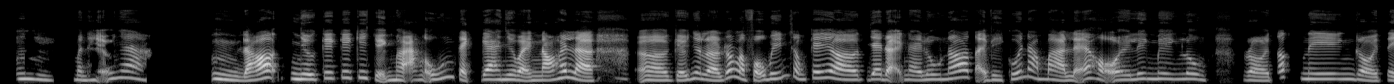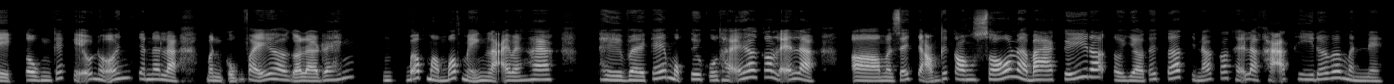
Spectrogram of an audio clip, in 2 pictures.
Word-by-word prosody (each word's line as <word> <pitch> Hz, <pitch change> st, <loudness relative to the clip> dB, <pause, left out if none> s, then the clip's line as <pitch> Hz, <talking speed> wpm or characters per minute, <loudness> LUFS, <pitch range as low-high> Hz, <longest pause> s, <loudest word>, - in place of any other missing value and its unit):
Ừm, 255 Hz, 0 st, -1 dB, 0.4 s
mình 210 Hz, -2 st, -5 dB
hiểu 200 Hz, 0 st, -1 dB
nha. 295 Hz, -6 st, -2 dB, 0.6 s
Ừm, 225 Hz, -7 st, 0 dB
đó, 200 Hz, -, +9 dB
như 245 Hz, -2 st, +3 dB
cái 285 Hz, +5 st, +1 dB
cái 305 Hz, +1 st, 0 dB
cái 300 Hz, 0 st, -3 dB
chuyện 205 Hz, -8 st, +1 dB
mà 200 Hz, -, +3 dB
ăn 215 Hz, -, +5 dB
uống 280 Hz, +10 st, -3 dB
tẹt -, -, +4 dB
ga 225 Hz, 0 st, +4 dB
như 225 Hz, -1 st, -1 dB
bạn 190 Hz, 0 st, +4 dB
nói 200 Hz, +11 st, +5 dB
là, 175 Hz, -, +8 dB, 0.4 s
ờ, 195 Hz, -2 st, +2 dB
kiểu 190 Hz, 0 st, +1 dB
như 265 Hz, +3 st, -1 dB
là, 200 Hz, -6 st, +5 dB
rất 330 Hz, -, +1 dB
là -, -, +3 dB
phổ 220 Hz, -, 0 dB
biến 265 Hz, +9 st, -2 dB
trong 235 Hz, -, -3 dB
cái, 295 Hz, +4 st, +1 dB
ơ, 225 Hz, -6 st, +5 dB
giai 235 Hz, +1 st, +2 dB
đoạn 220 Hz, -, +5 dB
này 205 Hz, -2 st, -2 dB
luôn 230 Hz, +2 st, -4 dB
đó, 305 Hz, +5 st, +4 dB
tại -, -, +2 dB
vì 205 Hz, +1 st, -6 dB
cuối 255 Hz, -, -4 dB
năm 325 Hz, -8 st, -3 dB
mà, 205 Hz, -6 st, +4 dB
lễ 185 Hz, -, +2 dB
hội 215 Hz, -6 st, 0 dB
liên 255 Hz, +2 st, -4 dB
miên 255 Hz, -1 st, -5 dB
luôn, 245 Hz, -3 st, -4 dB, 0.4 s
rồi 185 Hz, -3 st, -1 dB
tất 325 Hz, +3 st, -1 dB
niên, 250 Hz, -1 st, -2 dB
rồi 185 Hz, -6 st, 0 dB
tiệc 170 Hz, -2 st, -2 dB
tùng 190 Hz, -1 st, -2 dB
các 285 Hz, +9 st, -10 dB
kiểu 250 Hz, -, -3 dB
nữa, 220 Hz, -1 st, -3 dB, 0.2 s
cho 255 Hz, -, -7 dB
nên 235 Hz, -1 st, -4 dB
là 185 Hz, -5 st, +1 dB, 0.3 s
mình 180 Hz, -3 st, -6 dB
cũng 155 Hz, +10 st, -9 dB
phải, 230 Hz, -, +1 dB
ơ, 240 Hz, -4 st, -1 dB
gọi 165 Hz, -4 st, 0 dB
là, 170 Hz, -1 st, +2 dB
ráng, 215 Hz, -, -6 dB, 0.3 s
ừm, 190 Hz, 0 st, -10 dB, 0.2 s
bóp 310 Hz, 0 st, -1 dB
mồm, 190 Hz, -8 st, -4 dB
bóp 290 Hz, 0 st, -2 dB
miệng 185 Hz, -4 st, -3 dB
lại 185 Hz, +1 st, +2 dB
bạn 185 Hz, +1 st, -4 dB
ha. 225 Hz, +1 st, +2 dB, 0.5 s
Thì 200 Hz, -2 st, -3 dB
về 190 Hz, 0 st, -1 dB
cái 280 Hz, -, -4 dB
mục 290 Hz, -1 st, -5 dB
tiêu 240 Hz, -1 st, -4 dB
cụ 195 Hz, -4 st, -8 dB
thể 195 Hz, -2 st, 0 dB
á, 330 Hz, +2 st, +1 dB
có 330 Hz, 0 st, 0 dB
lẽ -, -, +2 dB
là, -, -, +2 dB, 0.4 s
ờ, 175 Hz, -2 st, +2 dB
mình 175 Hz, -1 st, -4 dB
sẽ 205 Hz, +5 st, -2 dB
chọn 255 Hz, -, -1 dB
cái 265 Hz, -, -8 dB
con 225 Hz, -4 st, -1 dB
số 230 Hz, +8 st, +1 dB
là 330 Hz, -2 st, 0 dB
3 215 Hz, +1 st, +2 dB
ký 265 Hz, +9 st, -3 dB
đó, 345 Hz, -1 st, +1 dB
từ 195 Hz, -, -6 dB
giờ 175 Hz, -2 st, -4 dB
tới 245 Hz, -, -9 dB
Tết 300 Hz, +5 st, -1 dB
thì 200 Hz, -, -15 dB
nó 195 Hz, +6 st, -4 dB
có 285 Hz, -, -6 dB
thể -, -, -5 dB
là -, -, -1 dB
khả -, -, +2 dB
thi 230 Hz, -2 st, -9 dB
đối 245 Hz, +3 st, -6 dB
với 305 Hz, +1 st, -2 dB
mình 195 Hz, -10 st, -7 dB
nè, 160 Hz, -1 st, -8 dB
225 Hz, 235 wpm, -22 LUFS, 195-260 Hz, 0.6 s, đó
